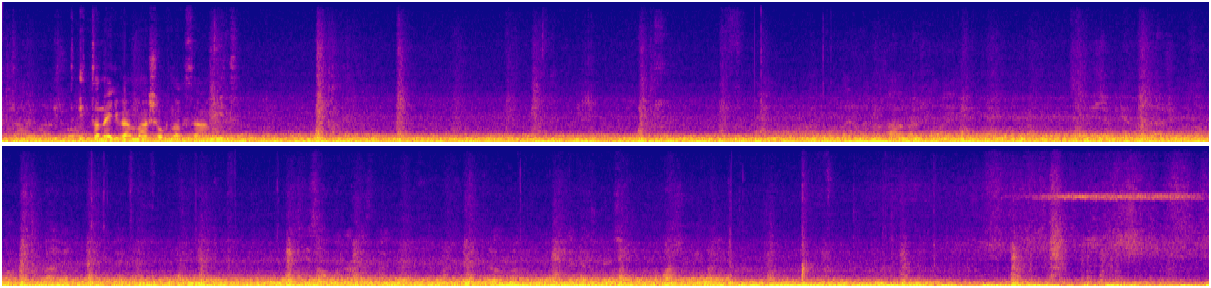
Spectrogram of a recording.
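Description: A train rumbles along steadily at speed.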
